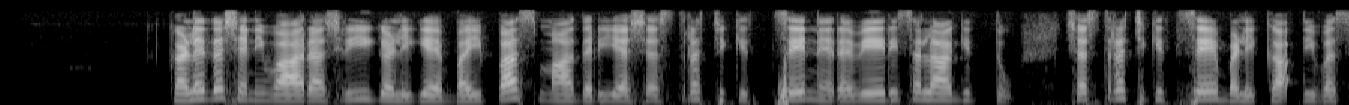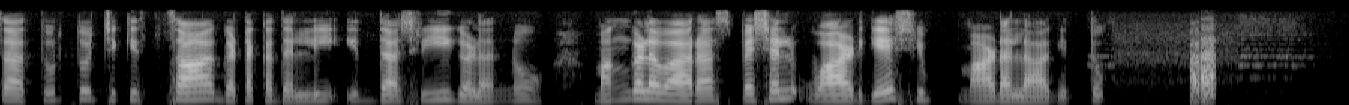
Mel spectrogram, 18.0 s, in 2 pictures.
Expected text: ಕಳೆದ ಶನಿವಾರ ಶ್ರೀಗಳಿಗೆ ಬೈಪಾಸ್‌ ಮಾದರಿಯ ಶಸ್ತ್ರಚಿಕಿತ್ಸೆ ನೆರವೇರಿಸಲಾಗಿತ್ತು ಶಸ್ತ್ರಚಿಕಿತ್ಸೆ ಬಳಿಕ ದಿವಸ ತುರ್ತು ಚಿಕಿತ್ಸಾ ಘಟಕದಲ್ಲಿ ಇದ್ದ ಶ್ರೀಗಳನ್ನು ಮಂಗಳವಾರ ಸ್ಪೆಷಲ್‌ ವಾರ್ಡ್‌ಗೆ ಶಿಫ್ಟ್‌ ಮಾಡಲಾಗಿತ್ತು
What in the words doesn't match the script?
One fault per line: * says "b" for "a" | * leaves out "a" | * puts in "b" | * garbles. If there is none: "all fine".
all fine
